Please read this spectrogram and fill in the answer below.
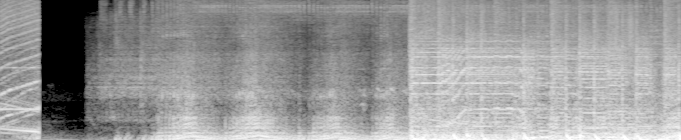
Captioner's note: engine starts and revs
